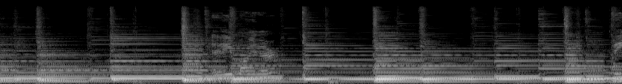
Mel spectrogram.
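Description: Steel-string acoustic guitar, capoed at the second fret, strummed through the open chords of the verse, starting on an E minor shape, with several chord changes.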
